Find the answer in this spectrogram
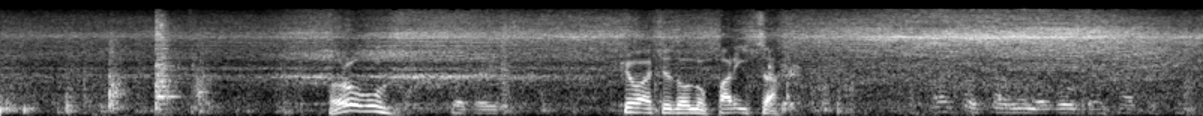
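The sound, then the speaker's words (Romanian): A steady, broad hiss of air rushing through a ventilation door that directs the airflow in a mine gallery runs through the whole recording, swelling louder toward the end, while a few people speak briefly over it. “Asta e ușa de aeraj, de dirijare a aerului.”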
